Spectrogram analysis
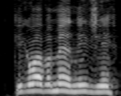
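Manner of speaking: ordinary delivery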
